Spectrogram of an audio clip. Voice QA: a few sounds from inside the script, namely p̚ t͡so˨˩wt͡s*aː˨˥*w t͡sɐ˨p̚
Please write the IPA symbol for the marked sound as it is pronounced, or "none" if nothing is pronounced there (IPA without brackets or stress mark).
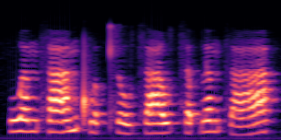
aː˨˧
